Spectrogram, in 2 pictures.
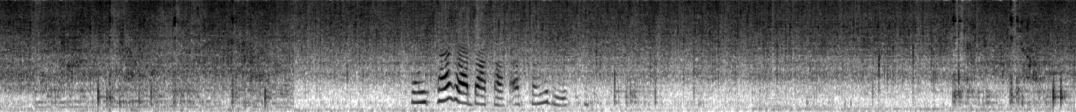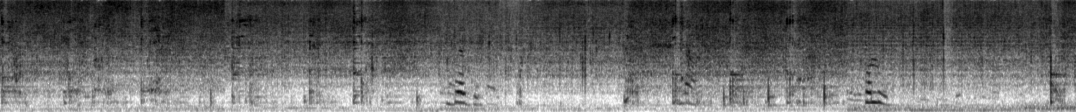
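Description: Potatoes and salted hilsa pieces sizzling in oil in an iron kadai while a metal spatula stirs and scrapes the pan in repeated strokes. A brief squeak comes about five seconds in.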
